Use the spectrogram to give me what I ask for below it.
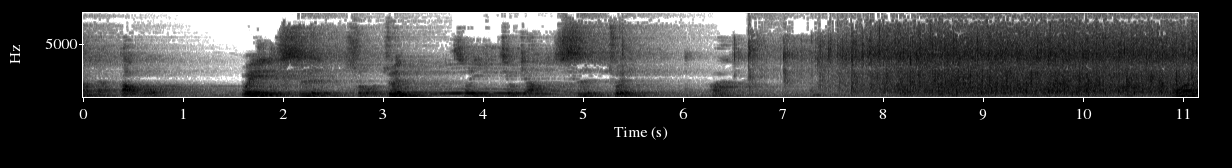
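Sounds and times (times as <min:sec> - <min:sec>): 
speech: 0:01.6 - 0:05.7, 0:06.3 - 0:07.5, 0:10.9 - 0:11.1
audience applause: 0:07.3 - 0:11.1.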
